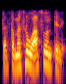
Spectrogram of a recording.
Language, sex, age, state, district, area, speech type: Kannada, male, 45-60, Karnataka, Chitradurga, rural, conversation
